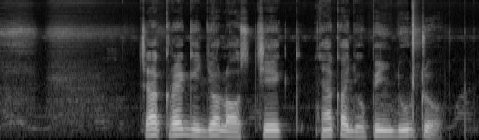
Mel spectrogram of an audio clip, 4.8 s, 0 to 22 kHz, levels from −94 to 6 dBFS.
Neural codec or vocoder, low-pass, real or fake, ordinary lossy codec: none; none; real; none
